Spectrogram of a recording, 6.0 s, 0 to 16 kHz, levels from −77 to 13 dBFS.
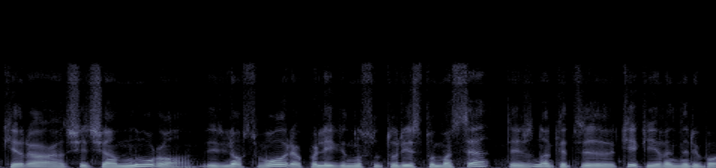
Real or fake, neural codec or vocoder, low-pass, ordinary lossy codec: fake; autoencoder, 22.05 kHz, a latent of 192 numbers a frame, VITS, trained on many speakers; 9.9 kHz; Opus, 32 kbps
